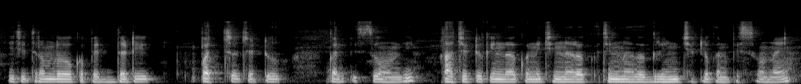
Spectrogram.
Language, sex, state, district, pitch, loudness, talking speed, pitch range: Telugu, male, Telangana, Hyderabad, 125 Hz, -19 LUFS, 110 wpm, 120-130 Hz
